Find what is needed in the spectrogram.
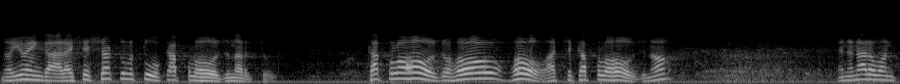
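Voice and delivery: put-on a light Italian-American accent, shouting into the phone; an Italian father calling the county office with a light Italian accent; Italian immigrant on phone. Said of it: "it sounds like this".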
